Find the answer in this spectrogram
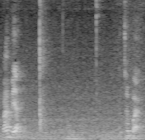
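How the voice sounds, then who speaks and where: A man teaching Arabic in a mosque, quizzing his students in a call-and-response lesson. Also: slow. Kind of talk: classroom lesson. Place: mosque study room. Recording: roomy hall, noisy room recording.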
